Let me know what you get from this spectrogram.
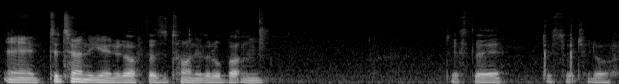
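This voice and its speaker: A man with a lowish voice talks through a piece of gear off the cuff. His delivery is very monotone and laid-back, with plain, colloquial phrasing. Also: moderate pace, gravelly, a little hiss or hum. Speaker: motorcycle video channel host reviewing gear. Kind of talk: casual unscripted product review.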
